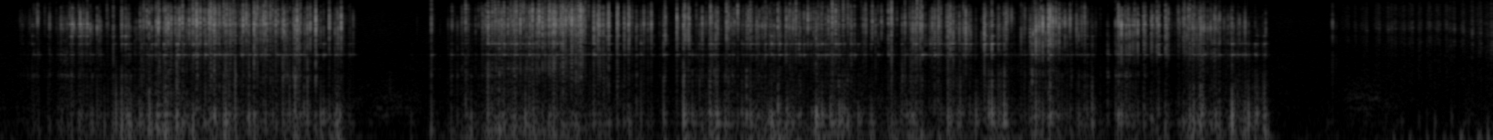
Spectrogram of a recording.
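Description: Long dark acrylic nails scratch and tap across the faceted star pattern of a large, round, textured cut-crystal glass serving dish turned upside down and hollow on a table. Dense, bright, scratchy rattling carries thin steady ringing tones, breaking off briefly near four seconds. It ends in a quieter, sparser stretch of scratching.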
